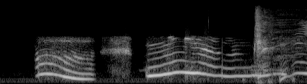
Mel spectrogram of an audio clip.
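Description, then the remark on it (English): A woman's voice imitates a cat's meow with two drawn-out, wavering wails, fairly loud, ending in a breathy burst with no other talk. “and she gives out a meow?”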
